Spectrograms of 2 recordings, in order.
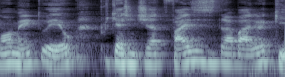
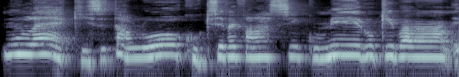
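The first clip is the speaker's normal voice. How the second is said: put-on furious boy; 7 semitones higher than usual.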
